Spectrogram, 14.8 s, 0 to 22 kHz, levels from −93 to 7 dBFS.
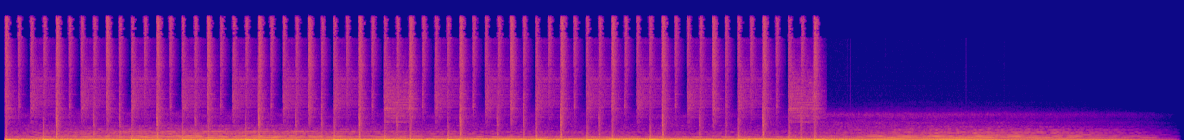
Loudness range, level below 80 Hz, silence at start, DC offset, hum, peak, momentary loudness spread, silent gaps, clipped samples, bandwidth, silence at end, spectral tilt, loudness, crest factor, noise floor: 7 LU; -20 dBFS; 0.05 s; under 0.1%; none; -4 dBFS; 11 LU; none; under 0.1%; over 20 kHz; 0.3 s; -6.5 dB/octave; -21 LUFS; 14 dB; -41 dBFS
